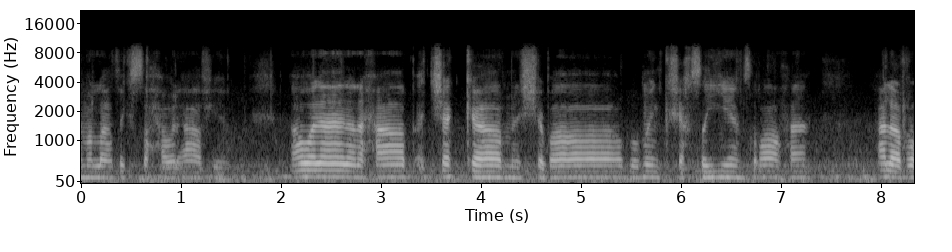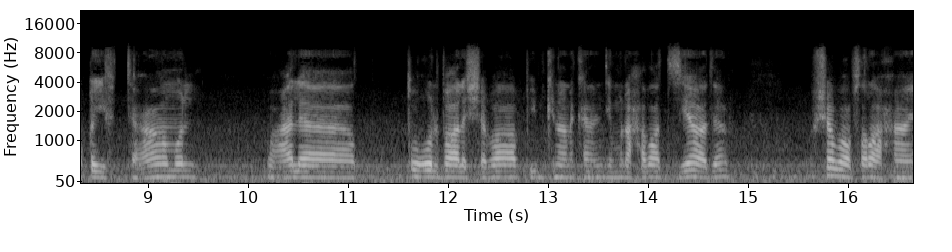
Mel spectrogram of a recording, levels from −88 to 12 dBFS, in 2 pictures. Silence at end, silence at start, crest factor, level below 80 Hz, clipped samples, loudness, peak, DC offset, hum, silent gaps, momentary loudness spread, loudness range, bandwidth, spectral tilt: 0 s; 0 s; 18 dB; -46 dBFS; under 0.1%; -24 LUFS; -6 dBFS; under 0.1%; none; none; 19 LU; 4 LU; 9.6 kHz; -5.5 dB/octave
